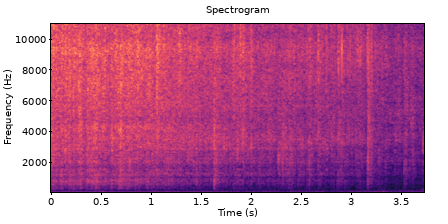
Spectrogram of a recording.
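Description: Mustard seeds and curry leaves sizzling in hot oil for a Karnataka bende kayi huli, a loud close spitting hiss with a few sharp popping crackles that eases slightly toward the end.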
